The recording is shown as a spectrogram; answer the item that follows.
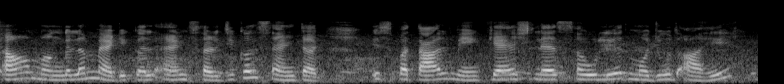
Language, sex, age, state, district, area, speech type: Sindhi, female, 30-45, Delhi, South Delhi, urban, read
